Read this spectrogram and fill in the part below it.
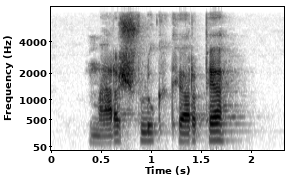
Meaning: cruise missile
- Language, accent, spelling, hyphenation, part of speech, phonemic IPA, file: German, Austria, Marschflugkörper, Marsch‧flug‧kör‧per, noun, /ˈmaʁʃfluːkˌkœʁpɐ/, De-at-Marschflugkörper.ogg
